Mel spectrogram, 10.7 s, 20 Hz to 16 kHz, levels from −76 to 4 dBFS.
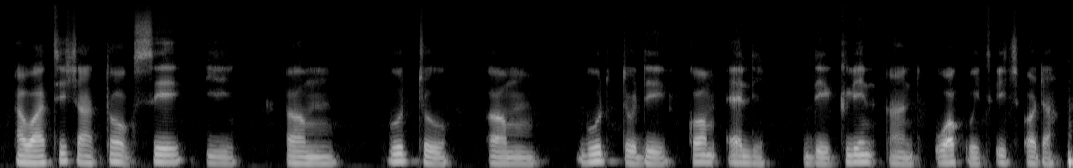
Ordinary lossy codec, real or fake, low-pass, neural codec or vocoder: none; fake; 14.4 kHz; autoencoder, 48 kHz, 32 numbers a frame, DAC-VAE, trained on Japanese speech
